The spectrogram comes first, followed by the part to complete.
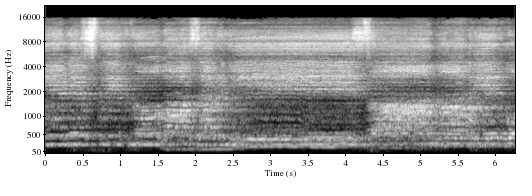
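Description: A Russian folk song sung by a vocal ensemble into microphones, several voices holding long notes in harmony. The upper voices swell louder a little after four seconds in.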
